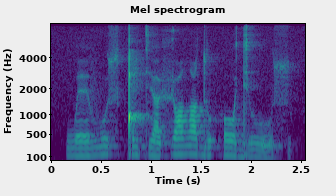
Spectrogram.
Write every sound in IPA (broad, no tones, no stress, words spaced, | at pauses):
we vuːsǃitʲa fʲuɪ̯ðˤiduho dʲuːs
